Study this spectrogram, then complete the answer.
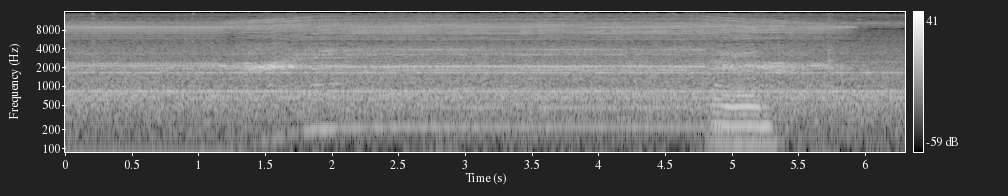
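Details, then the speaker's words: New spindle with VFD on upgraded 6040 CNC run up to 15,000–20,000 rpm; clean steady high whine, no grinding or rattle, quieter than old spindle: normal spindle running. "so there's 24,000 perfectly quiet I mean it's making noise but that's a lot better than the other one"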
